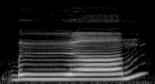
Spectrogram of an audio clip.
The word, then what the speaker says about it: bướm: Là, c'est bươm. Alors, le U et le O ici, avec des crochets, en fait, ça indique la manière de les prononcer. Donc, le U ici, ça fait U. Vous voyez, il y a le menton là qui va un peu plus en avant. Et le O ici, c'est E.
